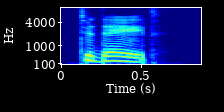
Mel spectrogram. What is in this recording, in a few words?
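"to date", British English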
